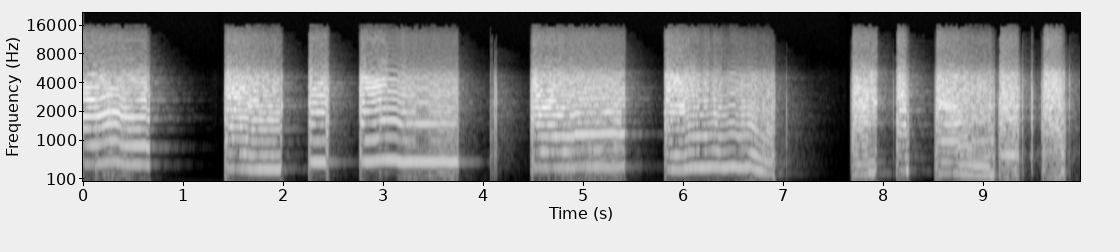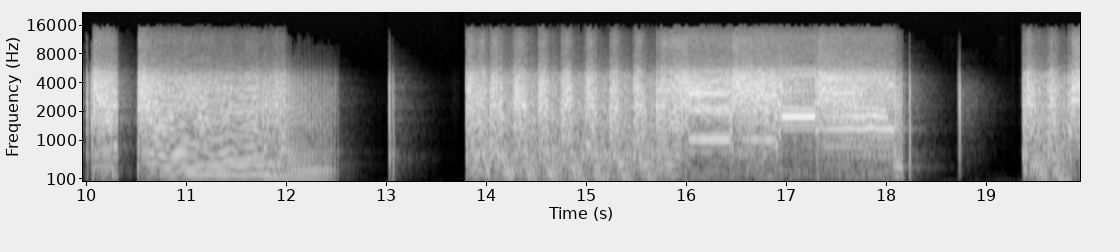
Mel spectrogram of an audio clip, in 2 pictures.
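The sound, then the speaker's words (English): Distorted, nasty fuzz synth tone from a Kemper Profiler wave shaper, played as many bursts of buzzy, harmonically rich notes broken by brief silences, loud and alone. “So if you're looking for nasty fuzz sounds or adding some stuff for a fuzz, then Wave Shaper, Bit Shaper are really great to use.”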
